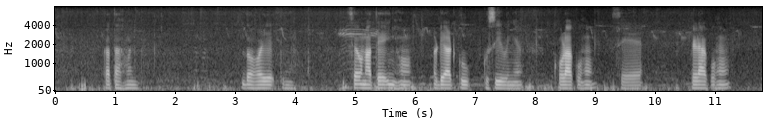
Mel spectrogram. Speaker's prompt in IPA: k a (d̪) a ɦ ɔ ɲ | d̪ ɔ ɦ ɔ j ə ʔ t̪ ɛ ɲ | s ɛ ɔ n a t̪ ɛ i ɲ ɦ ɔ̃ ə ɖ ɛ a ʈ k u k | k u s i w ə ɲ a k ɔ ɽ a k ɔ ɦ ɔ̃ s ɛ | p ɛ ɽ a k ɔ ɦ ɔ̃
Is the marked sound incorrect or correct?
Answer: incorrect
